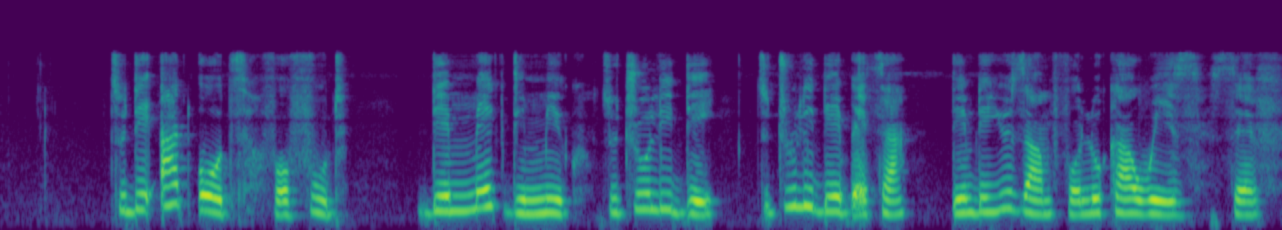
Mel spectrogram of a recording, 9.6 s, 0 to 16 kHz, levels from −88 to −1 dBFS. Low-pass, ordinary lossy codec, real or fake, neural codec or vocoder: 7.2 kHz; none; real; none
